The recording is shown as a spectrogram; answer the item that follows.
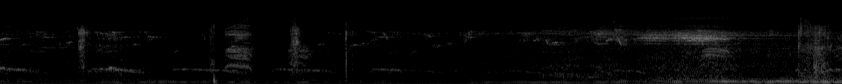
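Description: Birds calling in a string of short repeated calls, over a low steady hum that swells about six to seven seconds in.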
